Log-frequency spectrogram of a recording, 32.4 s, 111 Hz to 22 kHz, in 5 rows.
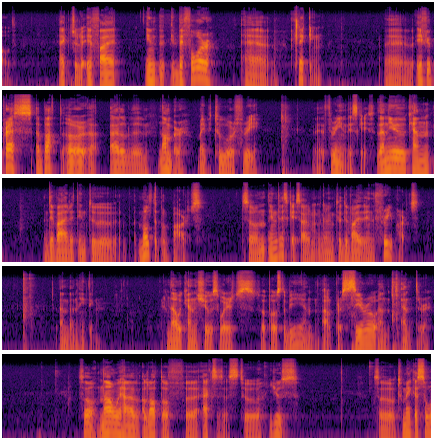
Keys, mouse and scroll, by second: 26.3-26.7 scroll up 1, 26.7 middle click, 27.9-28.2 scroll down 1, 28.2 middle click, 29.1 right click, 29.3 scroll down 1, 29.8 click, 31.7-32.2 scroll down 2.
